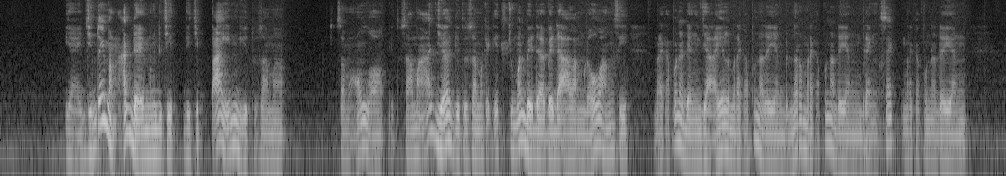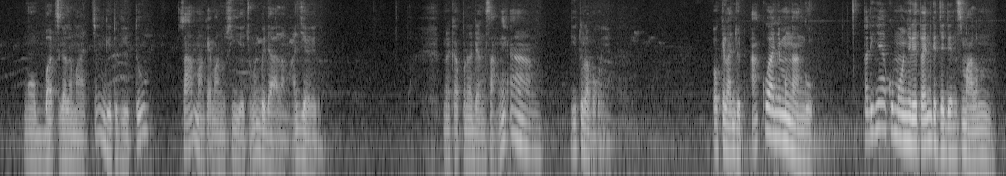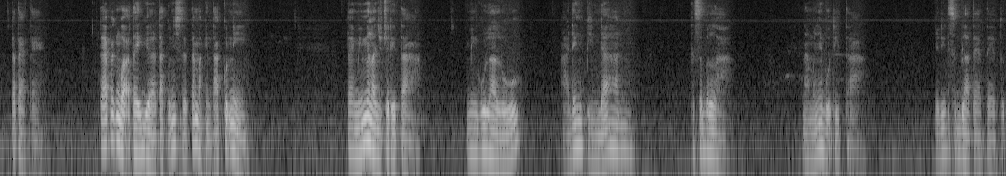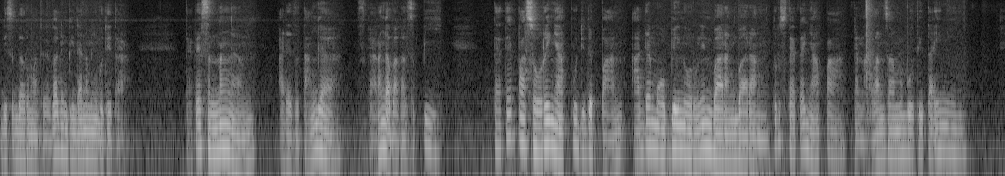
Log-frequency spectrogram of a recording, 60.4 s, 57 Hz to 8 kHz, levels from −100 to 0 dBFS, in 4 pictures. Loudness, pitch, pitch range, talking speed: -36 LUFS, 100 Hz, 90-120 Hz, 140 wpm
